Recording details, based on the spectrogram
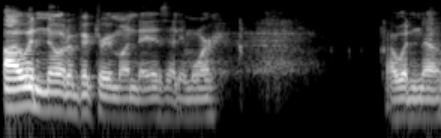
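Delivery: voice heavy with sickened disgust. Answering the other speaker's talk of a victory Monday: sick, disgusted voice. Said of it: "you can hear the sickness in his voice, just disgusted".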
